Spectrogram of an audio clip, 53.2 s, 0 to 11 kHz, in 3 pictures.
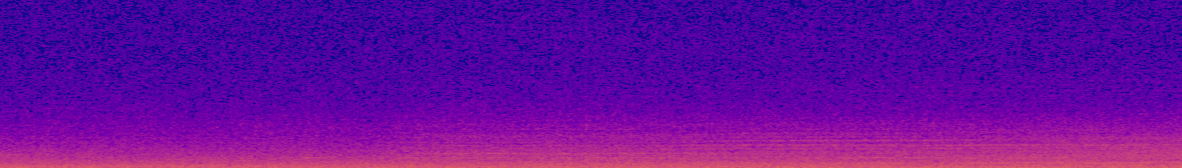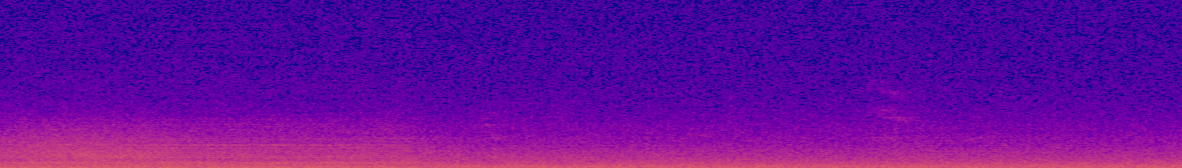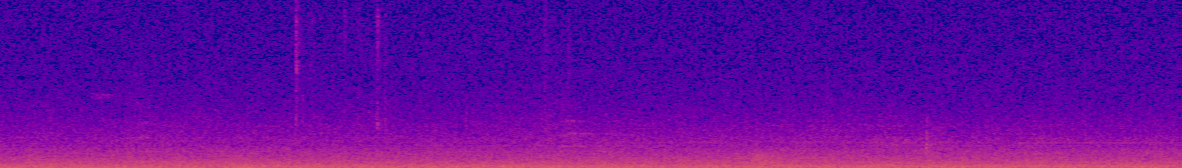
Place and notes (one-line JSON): {"title": "Ascolto il tuo cuore, città. I listen to your heart, city. Several chapters **SCROLL DOWN FOR ALL RECORDINGS** - Stille Nacht with howling wolves in the time of COVID19: soundscape.", "date": "2020-12-24 23:47:00", "description": "\"Stille Nacht with howling wolves in the time of COVID19\": soundscape.\nChapter CXLVIX of Ascolto il tuo cuore, città. I listen to your heart, city\nThursday December 24th 2020. Fixed position on an internal terrace at San Salvario district Turin, about six weeks of new restrictive disposition due to the epidemic of COVID19.\nStart at 11:47 p.m. end at 00:17 a.m. duration of recording 29’52”", "latitude": "45.06", "longitude": "7.69", "altitude": "245", "timezone": "Europe/Rome"}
